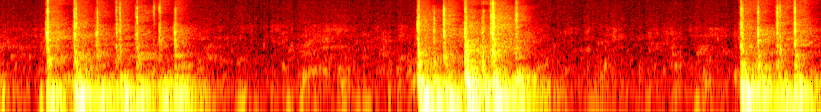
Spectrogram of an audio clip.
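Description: Fingertips of both hands type on a grey laptop keyboard with black plastic chiclet keys. Three quick bursts of clicky taps, each with a low thud and a bright click, are separated by short pauses.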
